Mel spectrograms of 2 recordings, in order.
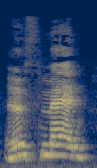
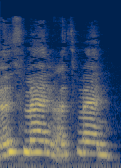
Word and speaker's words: عثمان: On va écrire le prénom d'un garçon qui s'appelle Uthman. Uthman, ça s'écrit avec tha.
